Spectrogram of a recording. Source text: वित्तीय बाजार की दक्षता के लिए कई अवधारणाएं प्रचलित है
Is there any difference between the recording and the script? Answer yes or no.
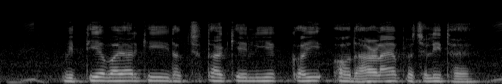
no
